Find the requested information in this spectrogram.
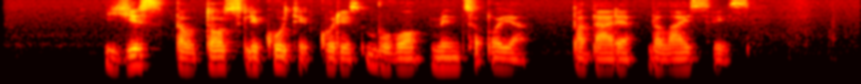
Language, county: Lithuanian, Vilnius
